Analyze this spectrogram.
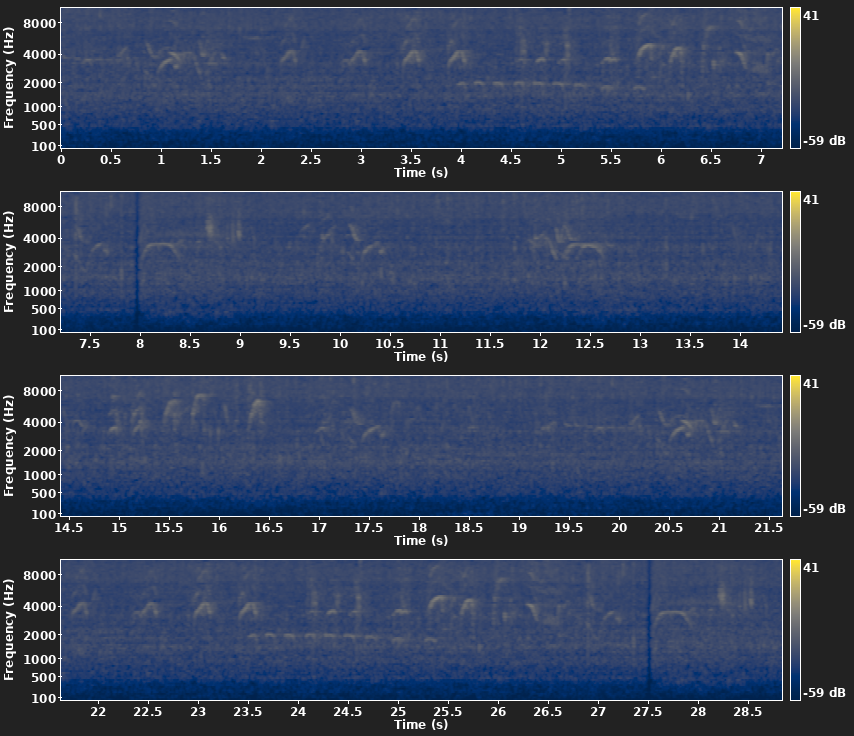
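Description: Small birds chirping and calling again and again over a steady outdoor hiss, with a short trill heard twice.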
